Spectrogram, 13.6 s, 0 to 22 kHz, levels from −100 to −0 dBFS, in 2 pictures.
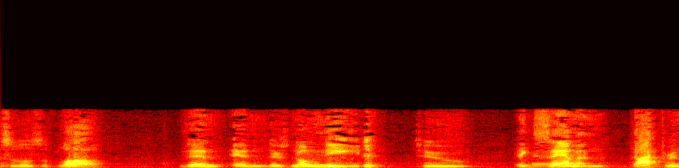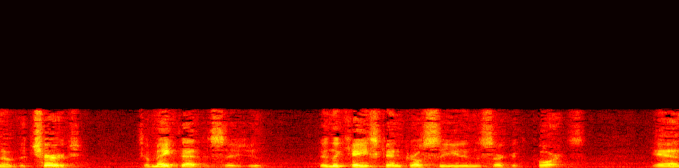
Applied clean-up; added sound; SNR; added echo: none; Telephone; 13 dB; none.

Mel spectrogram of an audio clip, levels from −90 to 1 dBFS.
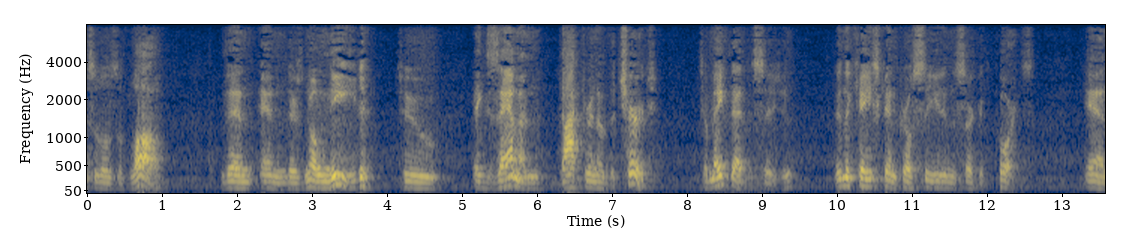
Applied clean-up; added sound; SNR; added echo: none; none; none; none.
